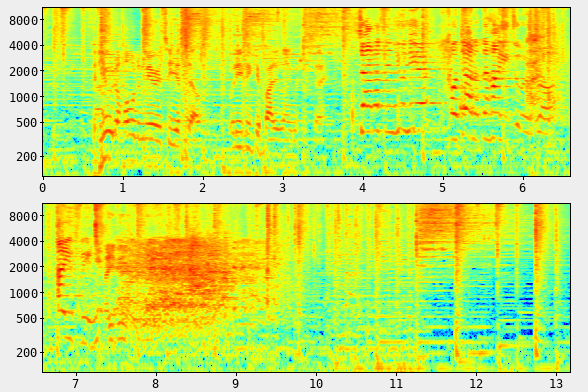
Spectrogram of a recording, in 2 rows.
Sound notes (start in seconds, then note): 7.3 laughing; 10.4 upbeat music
